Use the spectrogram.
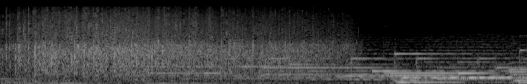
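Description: A dense, steady burst of audience applause fills the first few seconds, then cuts off abruptly as a melodic musical passage begins.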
